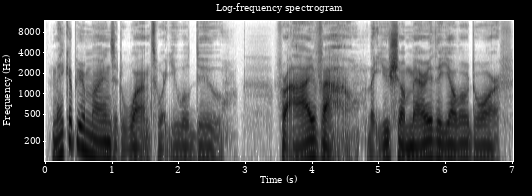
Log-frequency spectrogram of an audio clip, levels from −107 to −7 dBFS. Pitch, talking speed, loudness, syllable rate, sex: 90 Hz, 170 wpm, -18 LUFS, 3.6 syllables/s, male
